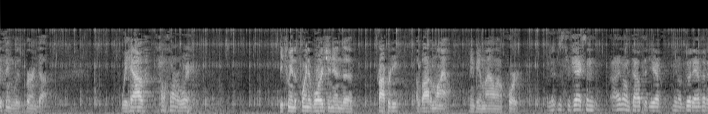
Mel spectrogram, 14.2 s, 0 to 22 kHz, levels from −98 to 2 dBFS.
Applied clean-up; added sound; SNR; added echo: none; Rain; 15 dB; none.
